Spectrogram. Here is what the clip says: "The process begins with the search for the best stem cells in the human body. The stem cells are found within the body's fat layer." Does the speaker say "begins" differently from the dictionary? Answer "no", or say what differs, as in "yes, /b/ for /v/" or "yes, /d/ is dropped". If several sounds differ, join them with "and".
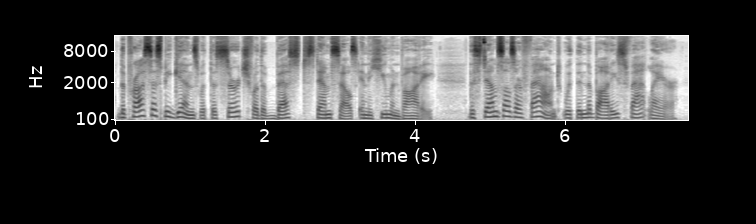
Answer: no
